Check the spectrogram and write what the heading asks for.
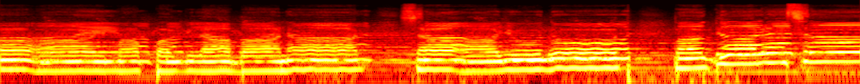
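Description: A hymn sung by a single melodic voice over sustained instrumental accompaniment, moving note by note with a steady low bass line and ending on a held chord.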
